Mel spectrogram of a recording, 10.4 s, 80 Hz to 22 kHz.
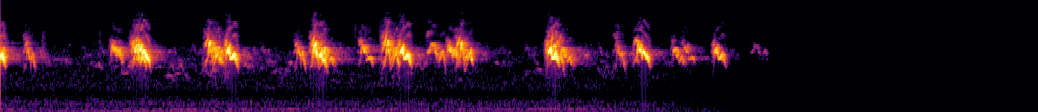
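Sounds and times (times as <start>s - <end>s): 
house sparrow chirping: 0.0s - 7.8s.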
